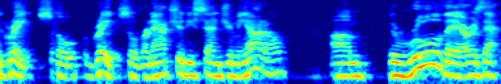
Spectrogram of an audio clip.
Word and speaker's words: San Gimignano: So for example, we talked about San Gimignano, and I put the phonetic pronunciation there, Gimignano. And it's a hill town in Tuscany, we know that.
